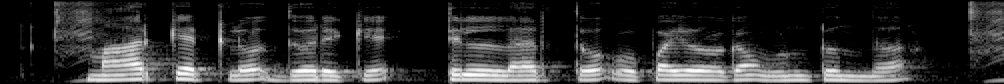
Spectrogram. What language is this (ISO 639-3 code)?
tel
